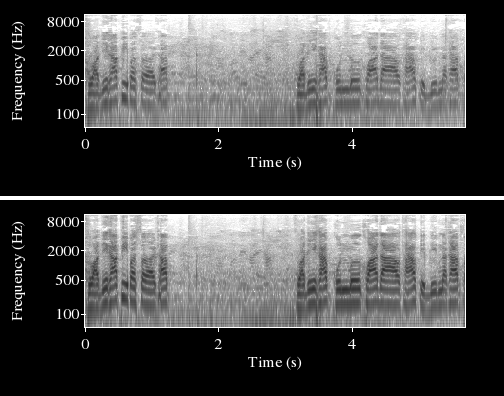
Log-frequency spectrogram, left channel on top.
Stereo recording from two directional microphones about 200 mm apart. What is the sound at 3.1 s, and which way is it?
Speech, 40° right (ahead or behind).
